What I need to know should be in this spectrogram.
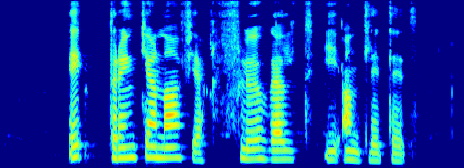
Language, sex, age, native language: Icelandic, female, 60-69, Icelandic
